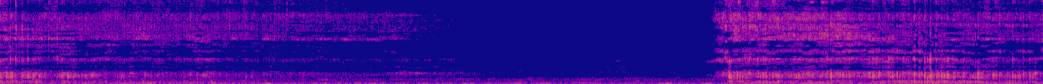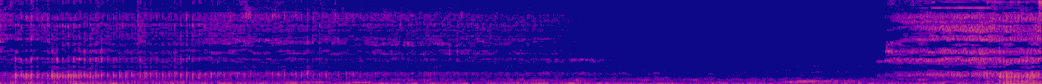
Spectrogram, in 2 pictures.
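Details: A person sitting in a chair, asleep during yoga/meditation, snoring: rough, rasping snores recurring about every six seconds over a steady room hum.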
